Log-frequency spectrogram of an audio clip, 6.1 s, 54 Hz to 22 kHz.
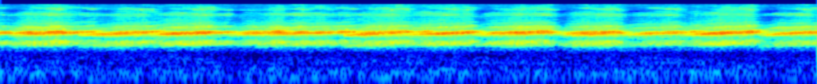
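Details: Nighttime frog song recorded in March 2023: a thick, continuous chorus of fast pulsed trills at two steady pitches, loudness rising and falling gently in roughly half-second waves, no other sounds.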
